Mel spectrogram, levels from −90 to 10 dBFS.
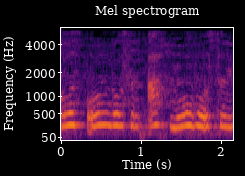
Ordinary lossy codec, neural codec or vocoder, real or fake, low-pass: none; codec, 16 kHz, 16 kbps, FunCodec, trained on LibriTTS, 50 frames a second; fake; 5.4 kHz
